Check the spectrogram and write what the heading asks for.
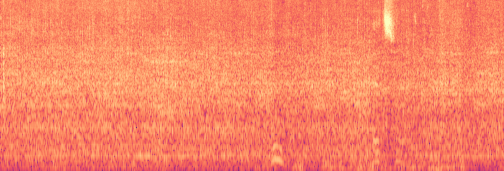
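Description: Steady rush of wind over the microphone together with tyre noise from a bicycle ridden along a paved road.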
